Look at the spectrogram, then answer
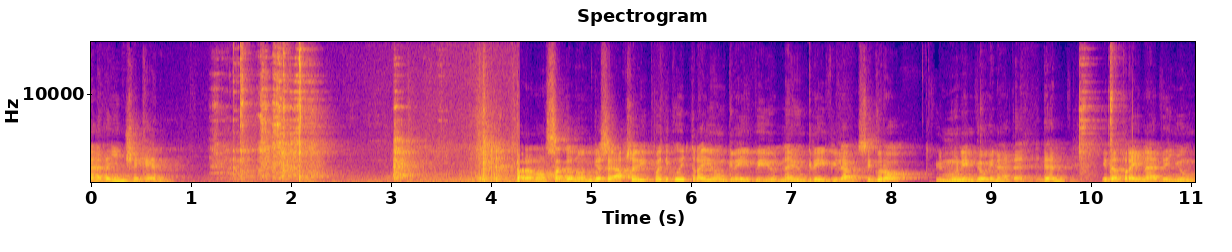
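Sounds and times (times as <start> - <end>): knife and fork clinking: 1.2 - 2.4, 9.8 - 10.4.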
